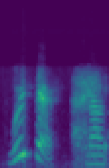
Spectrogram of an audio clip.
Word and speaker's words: Worcester: I was calling it Worcester. I was like, you're saying it wrong. It's Worcester.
